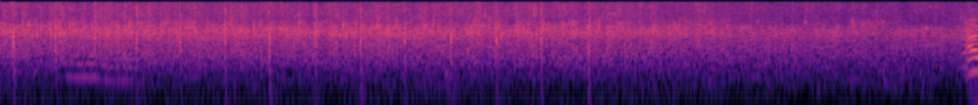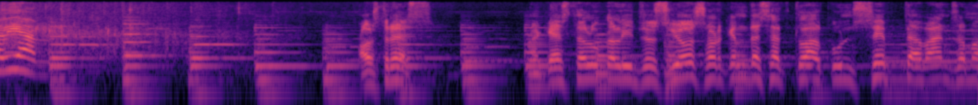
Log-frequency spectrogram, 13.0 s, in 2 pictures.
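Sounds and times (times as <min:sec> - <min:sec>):
applause: 0:00.0 - 0:08.2
speech: 0:06.5 - 0:07.5, 0:09.0 - 0:13.0.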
